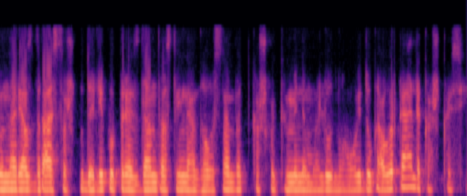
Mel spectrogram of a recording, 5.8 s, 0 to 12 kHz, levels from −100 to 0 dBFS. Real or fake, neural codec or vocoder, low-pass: real; none; 7.2 kHz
